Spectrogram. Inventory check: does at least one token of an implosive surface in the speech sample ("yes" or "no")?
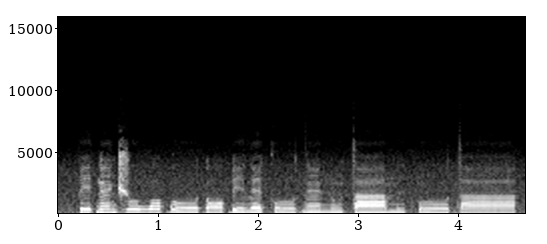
yes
